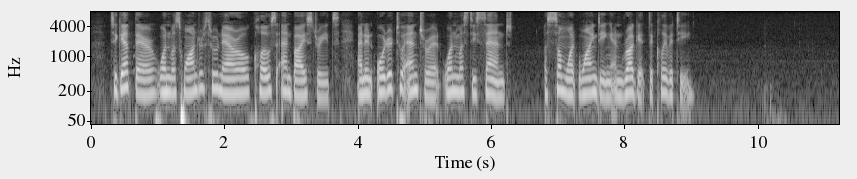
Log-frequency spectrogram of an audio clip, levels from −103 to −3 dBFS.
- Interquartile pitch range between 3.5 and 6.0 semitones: No, narrow, 2.4 semitones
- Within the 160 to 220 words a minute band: No, average, 145 wpm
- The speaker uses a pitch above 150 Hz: Yes, medium, 185 Hz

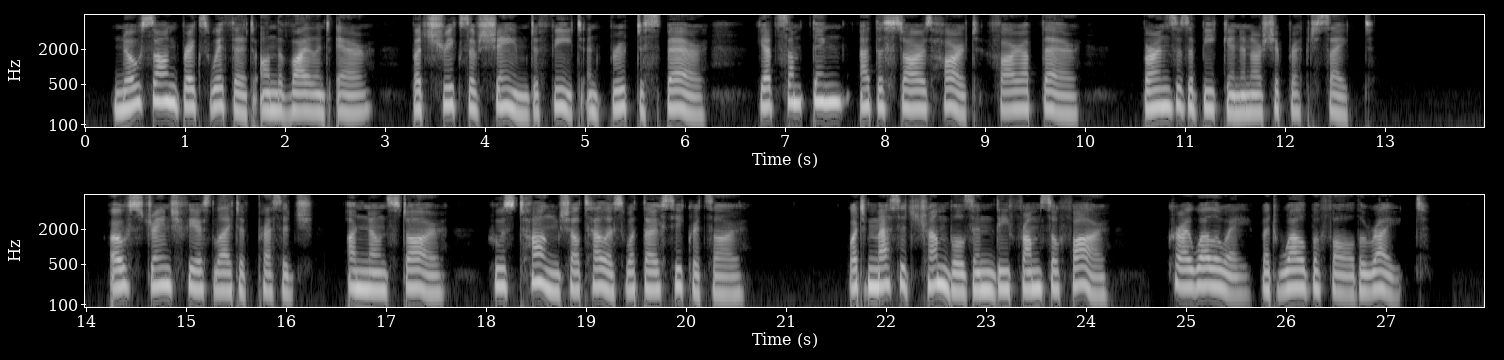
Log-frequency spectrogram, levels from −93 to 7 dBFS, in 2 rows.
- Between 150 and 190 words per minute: No, average, 140 wpm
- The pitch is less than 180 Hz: No, high, 190 Hz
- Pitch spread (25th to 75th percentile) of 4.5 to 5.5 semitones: No, average, 3.3 semitones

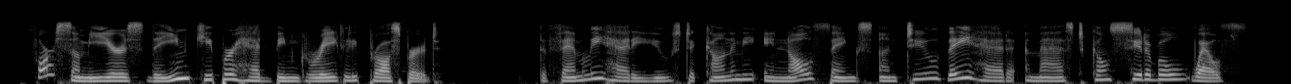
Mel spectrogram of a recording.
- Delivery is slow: Yes, slow, 105 wpm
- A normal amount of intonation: No, wide, 6.1 semitones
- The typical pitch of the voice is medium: Yes, medium, 170 Hz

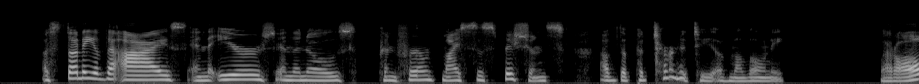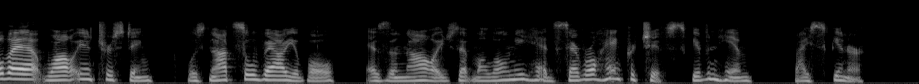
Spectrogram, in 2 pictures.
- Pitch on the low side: No, high, 190 Hz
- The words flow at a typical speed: No, slow, 130 wpm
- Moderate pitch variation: Yes, average, 4.0 semitones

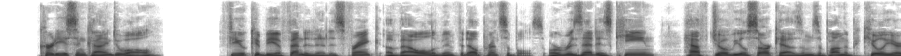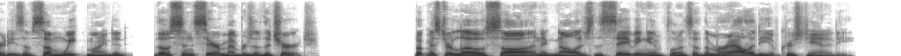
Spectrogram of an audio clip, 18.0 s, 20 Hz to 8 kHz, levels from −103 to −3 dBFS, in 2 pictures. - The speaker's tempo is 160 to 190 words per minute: Yes, average, 165 wpm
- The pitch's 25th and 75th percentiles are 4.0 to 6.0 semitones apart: Yes, average, 4.3 semitones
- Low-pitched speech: Yes, low, 115 Hz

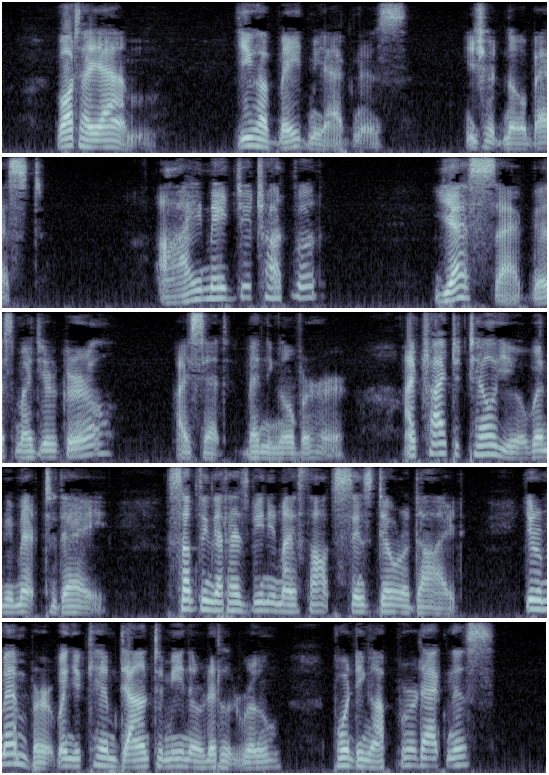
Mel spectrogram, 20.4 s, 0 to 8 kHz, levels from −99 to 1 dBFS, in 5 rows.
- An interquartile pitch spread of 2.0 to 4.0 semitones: No, average, 4.7 semitones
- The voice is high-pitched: No, medium, 140 Hz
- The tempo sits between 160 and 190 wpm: Yes, average, 175 wpm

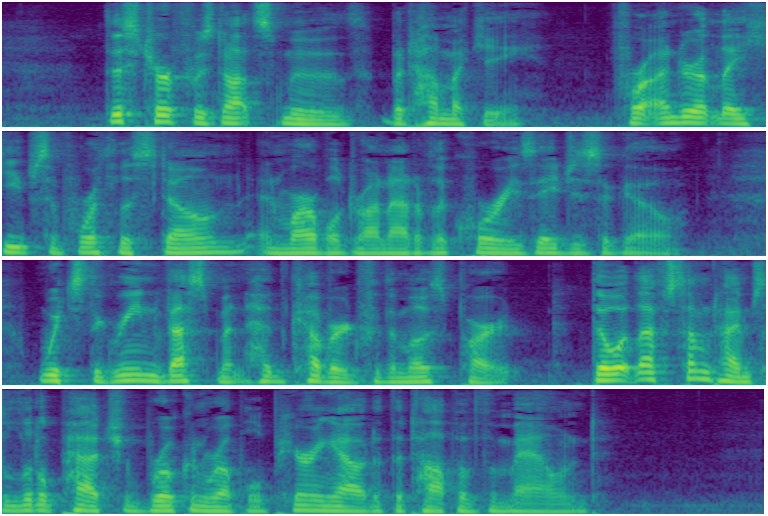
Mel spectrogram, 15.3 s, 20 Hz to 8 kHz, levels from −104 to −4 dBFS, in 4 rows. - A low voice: Yes, low, 110 Hz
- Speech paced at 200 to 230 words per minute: Yes, fast, 205 wpm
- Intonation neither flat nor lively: Yes, average, 3.0 semitones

